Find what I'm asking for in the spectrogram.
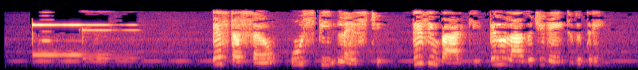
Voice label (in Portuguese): narracao estacao; usp leste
